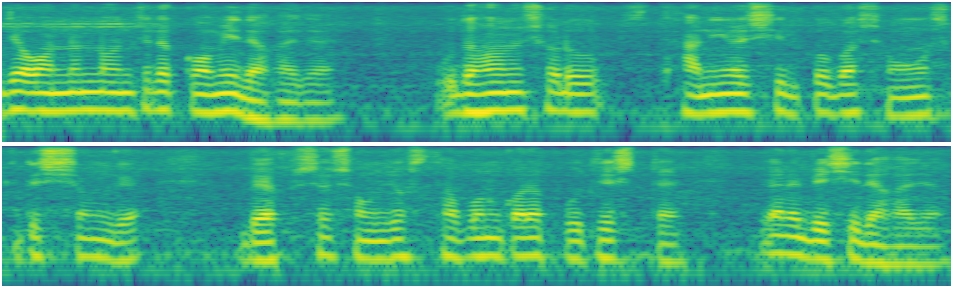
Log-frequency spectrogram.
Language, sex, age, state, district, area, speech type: Bengali, male, 18-30, West Bengal, Kolkata, urban, spontaneous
